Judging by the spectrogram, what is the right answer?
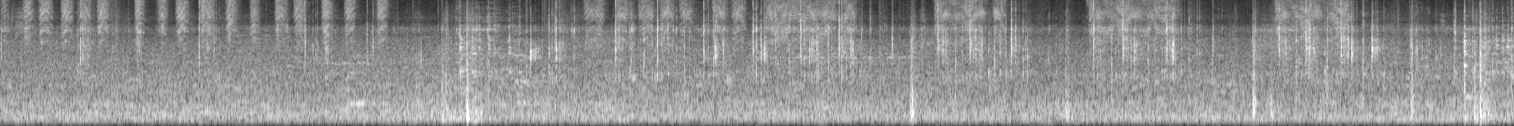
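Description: Aerosol spray-paint cans hissing as paint is sprayed onto a canvas, with many small clicks throughout and two sharp knocks, about five seconds in and near the end.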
